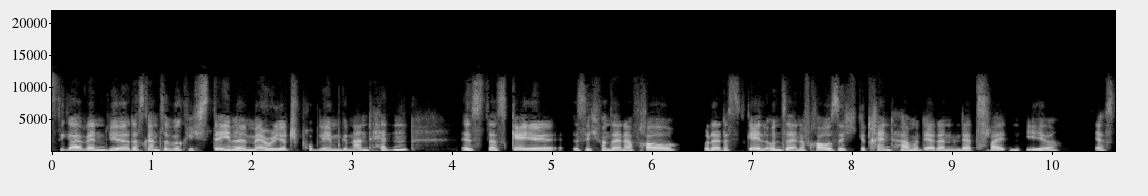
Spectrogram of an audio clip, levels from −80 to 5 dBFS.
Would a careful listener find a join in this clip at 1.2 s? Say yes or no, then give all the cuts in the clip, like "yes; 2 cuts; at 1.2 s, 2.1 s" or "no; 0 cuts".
no; 0 cuts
